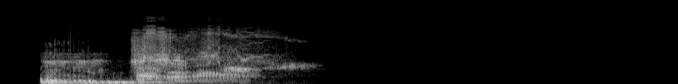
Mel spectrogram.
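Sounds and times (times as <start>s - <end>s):
monster sound effect: 0.4s - 2.7s.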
